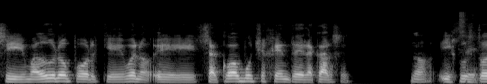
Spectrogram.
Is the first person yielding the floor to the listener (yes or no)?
no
